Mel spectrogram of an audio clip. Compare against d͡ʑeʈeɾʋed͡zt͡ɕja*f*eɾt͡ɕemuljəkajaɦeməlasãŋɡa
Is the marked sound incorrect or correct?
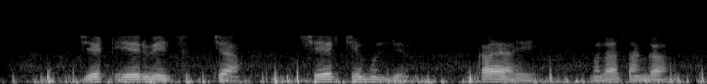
incorrect: ɕ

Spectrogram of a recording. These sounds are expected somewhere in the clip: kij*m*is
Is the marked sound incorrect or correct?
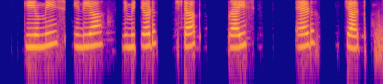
correct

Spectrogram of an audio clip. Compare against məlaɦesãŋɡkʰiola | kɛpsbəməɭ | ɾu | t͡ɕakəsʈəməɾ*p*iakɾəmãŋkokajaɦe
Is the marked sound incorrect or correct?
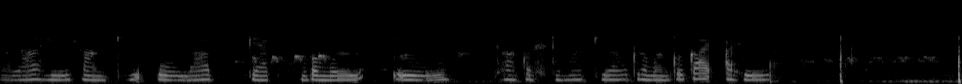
incorrect: k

